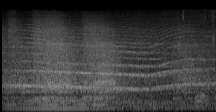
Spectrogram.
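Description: An emergency-vehicle siren wailing loudly, its pitch sliding slowly down and then back up, over a steady low hum, and growing fainter toward the end.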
